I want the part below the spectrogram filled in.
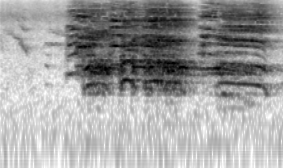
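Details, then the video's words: Rooster crowing in competition, answering other roosters: a loud, harsh cock-a-doodle-doo lasting about one and a half seconds, strongest in the middle and trailing off. "The Rooster is Crowing, Calling, Competing, Making Sound, Cock-a-doodle-doo"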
